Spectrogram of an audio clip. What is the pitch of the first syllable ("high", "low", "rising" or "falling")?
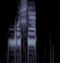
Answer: high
